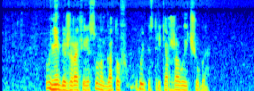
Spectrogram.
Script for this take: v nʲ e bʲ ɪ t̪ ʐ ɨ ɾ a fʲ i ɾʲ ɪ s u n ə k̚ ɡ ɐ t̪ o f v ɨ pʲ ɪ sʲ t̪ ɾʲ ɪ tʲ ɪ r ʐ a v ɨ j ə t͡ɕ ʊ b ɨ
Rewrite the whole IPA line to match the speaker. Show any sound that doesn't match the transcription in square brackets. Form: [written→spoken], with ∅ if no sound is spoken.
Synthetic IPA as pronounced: v nʲ e bʲ ɪ [t̪→∅] ʐ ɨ ɾ a fʲ [i→ɪ] ɾʲ ɪ s u n ə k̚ ɡ ɐ t̪ o f v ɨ pʲ ɪ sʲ t̪ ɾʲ ɪ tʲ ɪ r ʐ a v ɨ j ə t͡ɕ [ʊ→u] b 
